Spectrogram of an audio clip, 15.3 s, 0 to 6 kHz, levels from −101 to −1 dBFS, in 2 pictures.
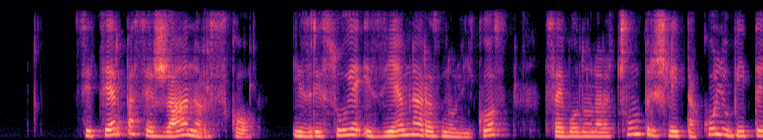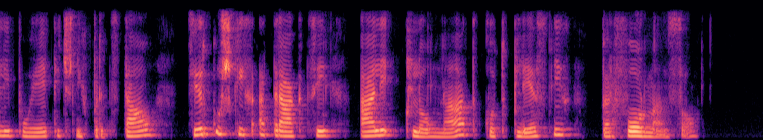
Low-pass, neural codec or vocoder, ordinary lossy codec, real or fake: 5.4 kHz; none; AAC, 48 kbps; real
